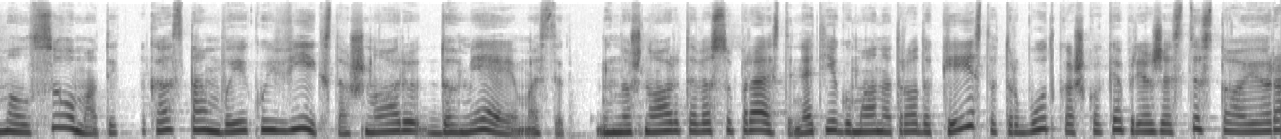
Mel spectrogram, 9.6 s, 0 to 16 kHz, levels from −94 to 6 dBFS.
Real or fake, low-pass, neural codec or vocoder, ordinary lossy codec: real; 14.4 kHz; none; Opus, 64 kbps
